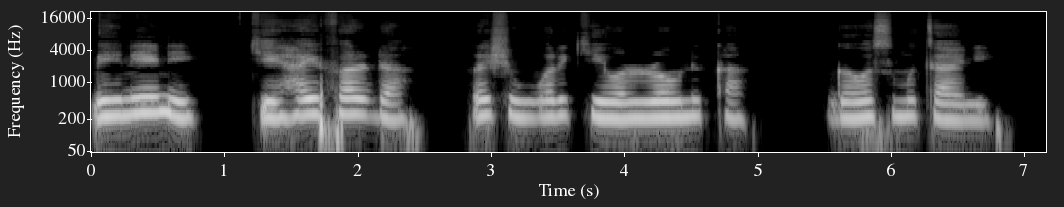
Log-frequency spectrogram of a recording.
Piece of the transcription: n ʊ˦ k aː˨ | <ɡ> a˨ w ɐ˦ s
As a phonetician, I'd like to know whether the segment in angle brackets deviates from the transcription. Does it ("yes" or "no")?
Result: no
